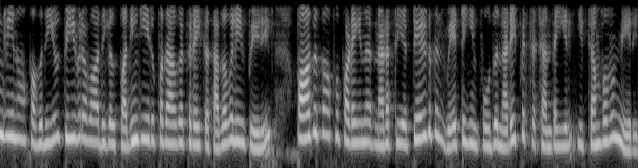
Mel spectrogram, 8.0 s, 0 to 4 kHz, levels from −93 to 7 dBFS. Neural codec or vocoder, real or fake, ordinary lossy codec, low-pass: codec, 16 kHz, 2 kbps, X-Codec, HuBERT features, trained on LibriSpeech; fake; none; 3.6 kHz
